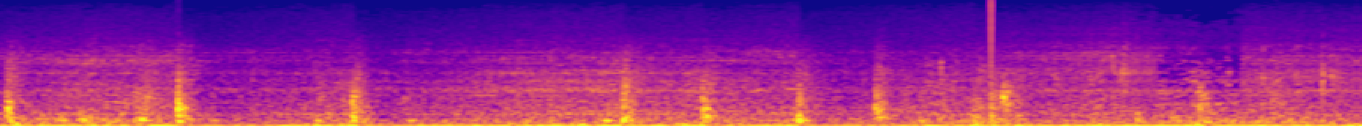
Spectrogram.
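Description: LHB passenger coach running at speed on the track, heard from the open door: a steady low rumble with the wheels clicking over rail joints about once or twice a second.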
